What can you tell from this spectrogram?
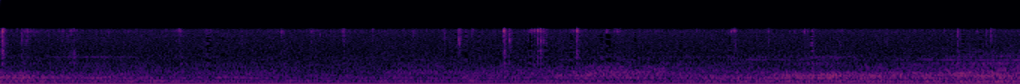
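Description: Scattered small clicks and crunches of a hedgehog eating from a bowl inside a plastic feeding box, with a quick run of them about halfway through, over a steady low rumble.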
